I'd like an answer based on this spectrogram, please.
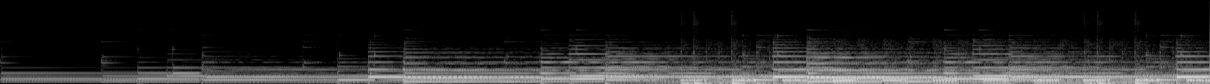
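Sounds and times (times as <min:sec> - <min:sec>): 
music loop at 119 BPM: 0:02.4 - 0:12.0.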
